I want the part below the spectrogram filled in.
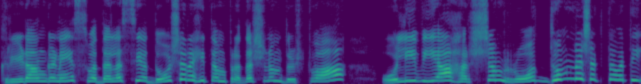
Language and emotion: Sanskrit, happy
